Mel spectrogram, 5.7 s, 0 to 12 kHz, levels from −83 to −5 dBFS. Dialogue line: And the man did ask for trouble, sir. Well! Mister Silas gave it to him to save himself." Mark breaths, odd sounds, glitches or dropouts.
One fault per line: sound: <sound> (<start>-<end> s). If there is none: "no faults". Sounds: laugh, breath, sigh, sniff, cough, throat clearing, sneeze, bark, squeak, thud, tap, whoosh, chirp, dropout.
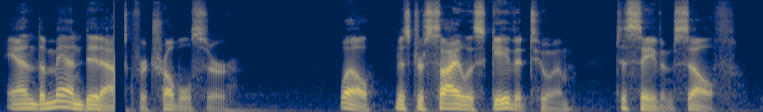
sound: dropout (0.9-0.9 s)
